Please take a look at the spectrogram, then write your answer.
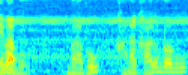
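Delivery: soft, coaxing mother's voice. Retold or imitated. Mother coaxing her child to eat, soft and coaxing. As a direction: softly coax a child to eat, like mum. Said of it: "mummy कहती".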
